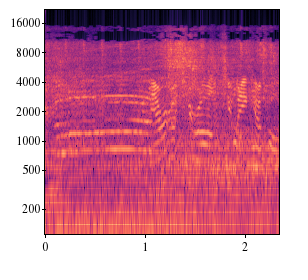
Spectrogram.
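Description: Flying-theater ride audio: a steady deep rumble, with a voice holding one long note for about a second and then breaking into quick, changing calls.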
